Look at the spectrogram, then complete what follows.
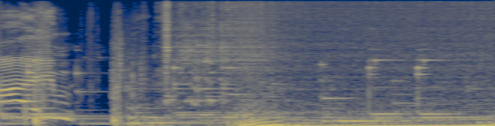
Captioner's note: engine starting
